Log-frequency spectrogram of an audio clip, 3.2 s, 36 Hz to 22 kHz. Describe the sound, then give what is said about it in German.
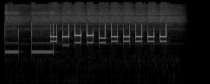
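Keypad tones from a mobile phone as an emergency number is dialed to call the police: two longer beeps, then a quick, evenly spaced run of short tones at shifting pitches before it stops. “hat schon sein Handy in der Hand und wählt die 110”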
